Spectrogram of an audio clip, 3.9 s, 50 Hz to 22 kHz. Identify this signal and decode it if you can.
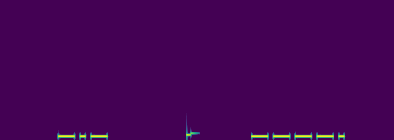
Morse code, heard as a keyed tone, about 22 wpm, 700 Hz. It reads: K 9
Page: This rapid-fire timing is geared to push your ICR (Instant Character Recognition) skills.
